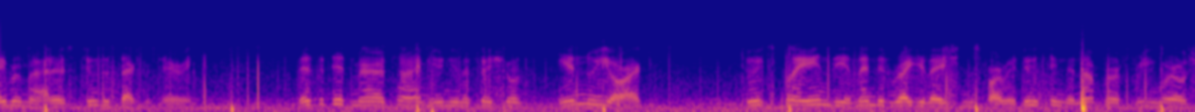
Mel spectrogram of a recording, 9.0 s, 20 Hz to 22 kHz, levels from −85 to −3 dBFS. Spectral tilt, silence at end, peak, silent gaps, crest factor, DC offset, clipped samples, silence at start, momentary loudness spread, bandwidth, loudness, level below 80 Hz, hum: -10.5 dB/octave; 0 s; -6 dBFS; none; 28 dB; under 0.1%; under 0.1%; 0 s; 10 LU; 4.5 kHz; -35 LUFS; -50 dBFS; none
